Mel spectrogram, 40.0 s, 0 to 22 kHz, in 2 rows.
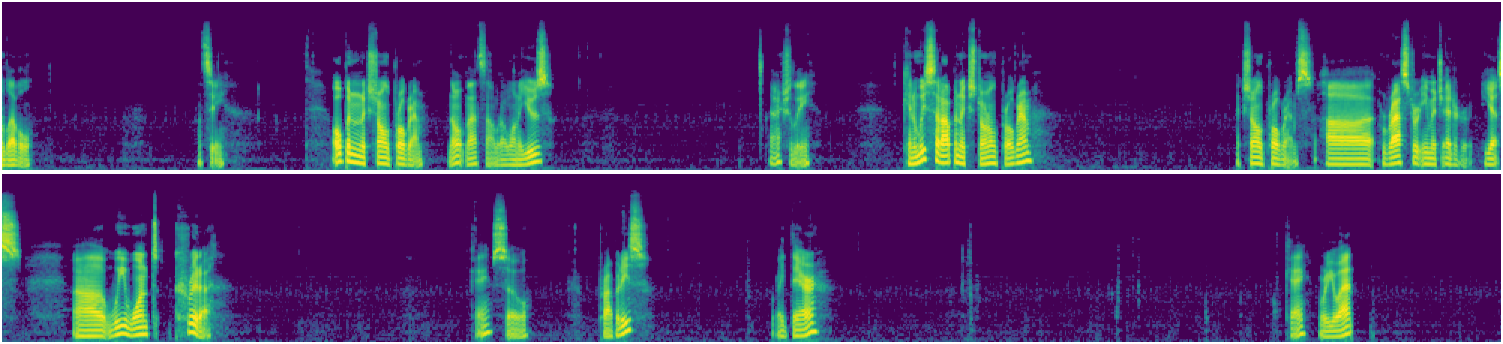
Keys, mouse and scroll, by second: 7.7 right click, 12.8 double click, 14.5-16.3 typing, 24.0 right click, 26.2 right click, 29.3 ctrl+a, 30.0 ctrl+c, 30.1 typing, 32.9 ctrl+c, 33.0 typing, 34.6 ctrl+middle click, 34.7 ctrl+a, 34.8 ctrl+v, 35.1 Return, 36.2-39.0 scroll down 35, 39.5 double click.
